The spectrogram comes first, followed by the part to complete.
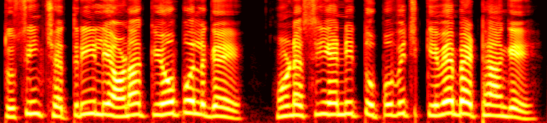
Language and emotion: Punjabi, angry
